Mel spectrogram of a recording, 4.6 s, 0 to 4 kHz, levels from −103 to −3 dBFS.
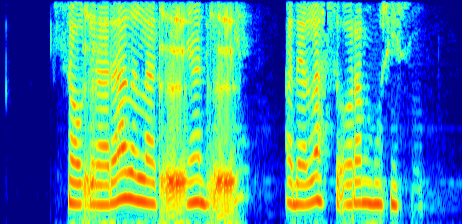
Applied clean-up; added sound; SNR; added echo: neural separator model SepFormer WHAM!.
